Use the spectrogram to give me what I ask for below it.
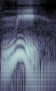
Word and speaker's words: Nu: n in Greek nowadays in modern Greek is pronounced knee like I I hit my knee okay so this is the n in Greek called Nu in biblical Greek and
